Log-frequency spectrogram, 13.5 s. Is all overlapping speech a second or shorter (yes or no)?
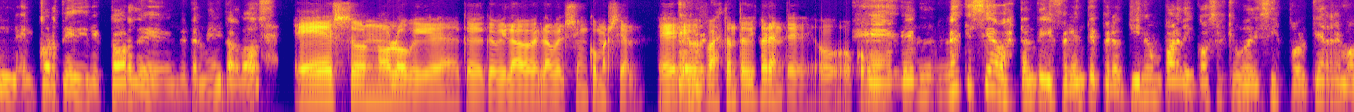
yes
